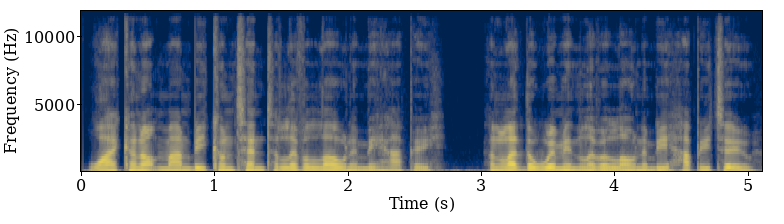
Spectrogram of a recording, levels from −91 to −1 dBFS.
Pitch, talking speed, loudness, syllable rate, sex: 100 Hz, 245 wpm, -19 LUFS, 6.4 syllables/s, male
